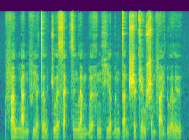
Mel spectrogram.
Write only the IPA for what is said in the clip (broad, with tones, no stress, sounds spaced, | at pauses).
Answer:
f a˧ w ŋ a˨˩˦ n f i˨˩˦ ə̯ t̪ ə˨˩˦ w c u˧ ə̯ s a˦˥ k̚ s ə˧ ŋ l a˧ m ɓ əː˧ h ə˧ ŋ x i˧ ə̯ ɓ ə˧ ŋ t̪ a˨˩˨ n ʂ e˧˥ ʈ e˨˩˦ w ʂ ə˨˩˦ m f a˨˩˨ j ɗ u˨˩˦ ə̯ l ɨ˧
